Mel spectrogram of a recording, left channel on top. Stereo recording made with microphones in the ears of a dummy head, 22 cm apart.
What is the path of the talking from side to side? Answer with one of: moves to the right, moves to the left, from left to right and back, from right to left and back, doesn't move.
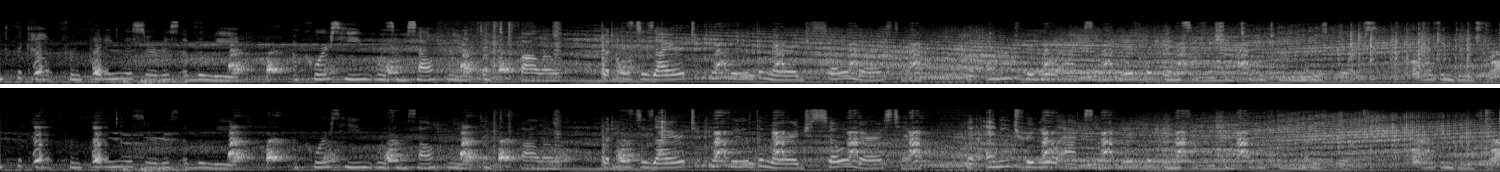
from left to right and back.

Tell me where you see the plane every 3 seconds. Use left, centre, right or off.
left, left, left, left, right.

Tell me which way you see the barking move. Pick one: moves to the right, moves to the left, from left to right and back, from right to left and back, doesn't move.
doesn't move.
